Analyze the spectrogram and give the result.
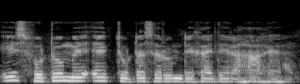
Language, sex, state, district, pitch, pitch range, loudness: Hindi, male, Arunachal Pradesh, Lower Dibang Valley, 145 Hz, 135-165 Hz, -15 LUFS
